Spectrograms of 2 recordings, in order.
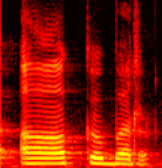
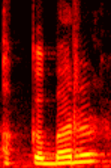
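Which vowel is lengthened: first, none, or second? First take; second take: first; none. First: The first vowel is drawn out long. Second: Both vowels are said short. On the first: The speaker calls it wrong. "अलिफ़ बढ़ा दिया" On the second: The speaker calls it right. "अकबर की जगह"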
